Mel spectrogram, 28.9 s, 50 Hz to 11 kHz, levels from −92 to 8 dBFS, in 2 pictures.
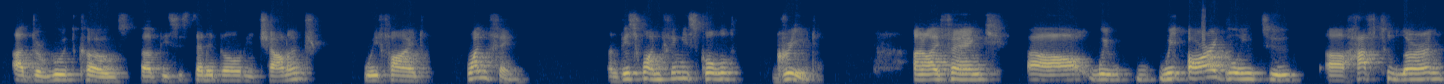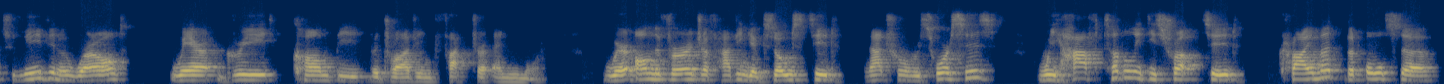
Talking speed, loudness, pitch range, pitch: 125 wpm, -22 LUFS, 155-195 Hz, 175 Hz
